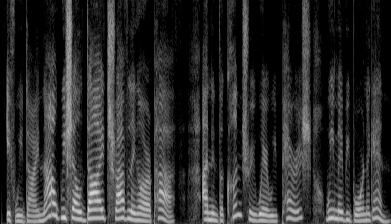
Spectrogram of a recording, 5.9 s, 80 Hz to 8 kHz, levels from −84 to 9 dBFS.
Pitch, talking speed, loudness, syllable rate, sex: 255 Hz, 225 wpm, -17 LUFS, 5.5 syllables/s, female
